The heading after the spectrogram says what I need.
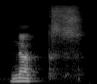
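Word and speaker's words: knocks: な 3 単元の S をつつけるとここは普通に S つけてナックスという風に発音します前が濁らない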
